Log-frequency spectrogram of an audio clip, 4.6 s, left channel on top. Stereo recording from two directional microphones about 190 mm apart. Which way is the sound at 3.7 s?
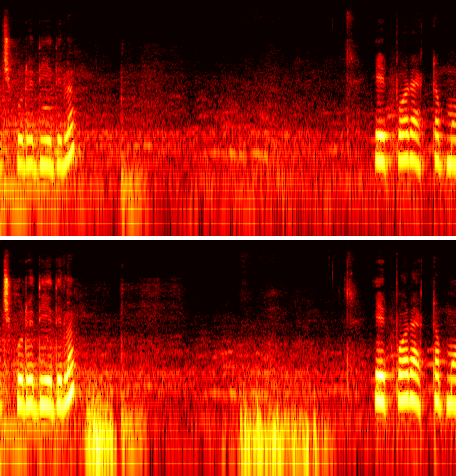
15° right (ahead or behind).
